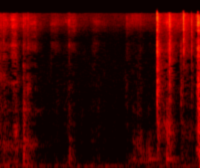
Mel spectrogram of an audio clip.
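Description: Near silence, with a few faint taps and light rustles of a cardboard model-aircraft box being handled, a small cluster of them near the end.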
